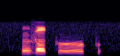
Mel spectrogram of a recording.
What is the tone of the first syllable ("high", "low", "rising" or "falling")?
high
